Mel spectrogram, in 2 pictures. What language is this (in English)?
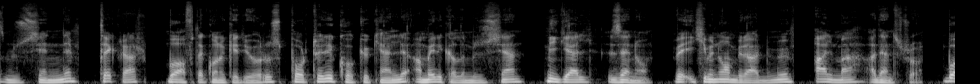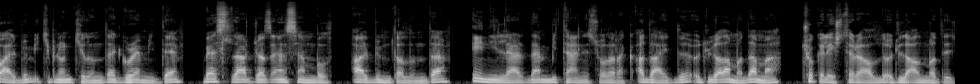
Turkish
